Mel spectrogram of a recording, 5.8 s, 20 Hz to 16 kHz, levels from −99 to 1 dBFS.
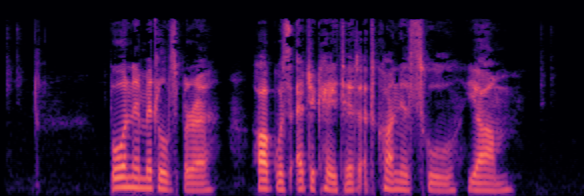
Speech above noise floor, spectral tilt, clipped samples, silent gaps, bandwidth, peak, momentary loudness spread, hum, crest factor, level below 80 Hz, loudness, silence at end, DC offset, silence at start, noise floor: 48 dB; -4 dB/octave; under 0.1%; none; 11.5 kHz; -6 dBFS; 10 LU; none; 22 dB; -74 dBFS; -27 LUFS; 0.75 s; under 0.1%; 1.1 s; -75 dBFS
